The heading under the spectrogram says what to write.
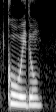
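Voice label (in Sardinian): "cùidu", female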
